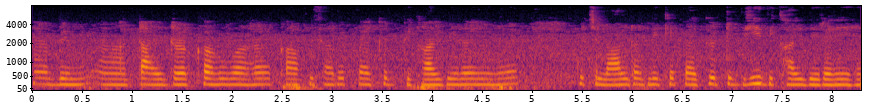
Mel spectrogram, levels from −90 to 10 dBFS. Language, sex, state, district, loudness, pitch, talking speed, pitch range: Hindi, female, Uttar Pradesh, Budaun, -19 LUFS, 205 Hz, 175 wpm, 200-215 Hz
